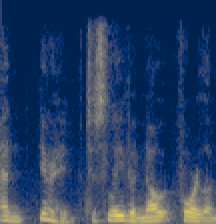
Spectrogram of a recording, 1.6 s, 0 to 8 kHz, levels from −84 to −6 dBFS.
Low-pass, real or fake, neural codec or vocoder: 7.2 kHz; fake; codec, 16 kHz in and 24 kHz out, 0.6 kbps, FocalCodec, streaming, 2048 codes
